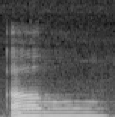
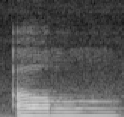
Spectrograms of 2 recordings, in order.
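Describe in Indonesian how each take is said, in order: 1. Huruf r memiliki getaran ringan dan sedang. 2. Huruf r memiliki getaran ringan dan sedang.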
